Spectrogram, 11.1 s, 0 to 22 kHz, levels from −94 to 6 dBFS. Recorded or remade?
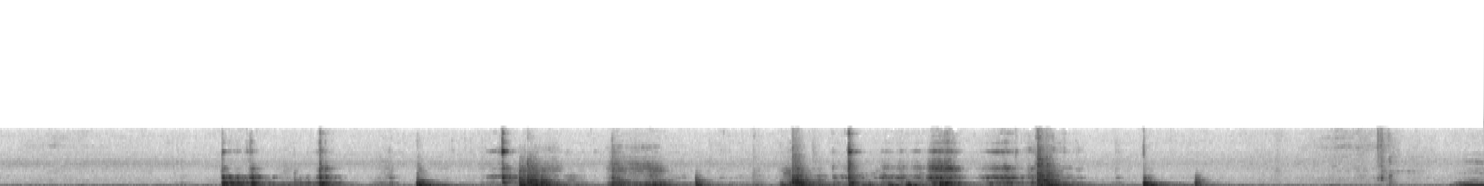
recorded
